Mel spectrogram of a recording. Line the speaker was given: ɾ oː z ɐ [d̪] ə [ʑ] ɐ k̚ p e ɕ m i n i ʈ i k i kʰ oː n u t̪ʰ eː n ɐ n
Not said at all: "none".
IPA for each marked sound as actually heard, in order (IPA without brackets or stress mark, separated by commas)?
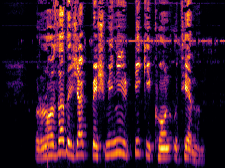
d̪, ʑ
